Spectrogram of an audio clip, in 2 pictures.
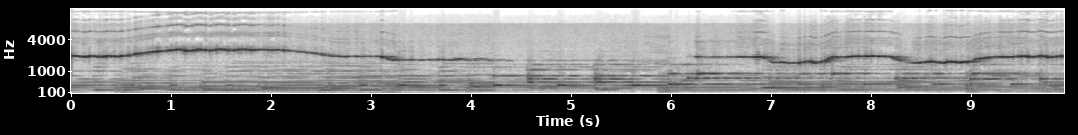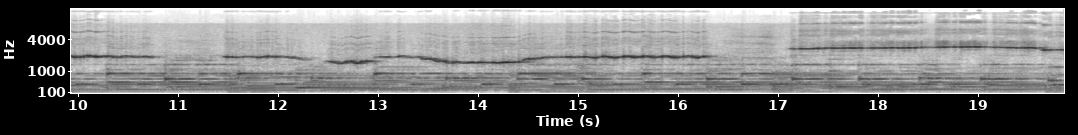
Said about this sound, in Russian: И поэтому для меня это был выход моим вокальным, так сказать, пристрастием и любви к пению, вот свист под мой комплимент. Я как бы пел свистя.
